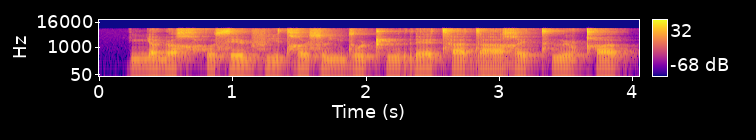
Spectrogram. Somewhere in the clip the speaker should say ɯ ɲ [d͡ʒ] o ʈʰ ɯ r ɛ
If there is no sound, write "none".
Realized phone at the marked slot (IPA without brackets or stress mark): d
